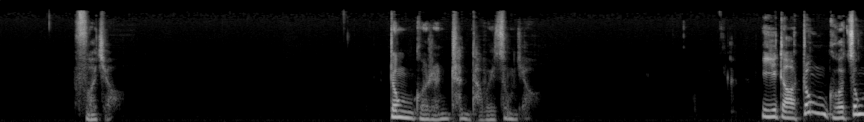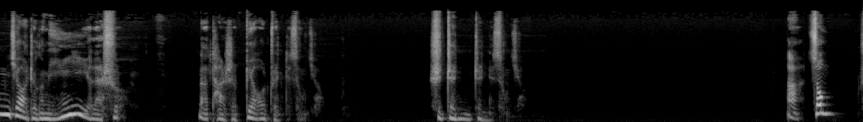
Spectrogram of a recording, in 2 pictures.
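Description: An elderly man speaks calmly into a close microphone, in short phrases with long pauses.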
